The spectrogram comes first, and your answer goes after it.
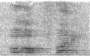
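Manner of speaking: ordinary delivery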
